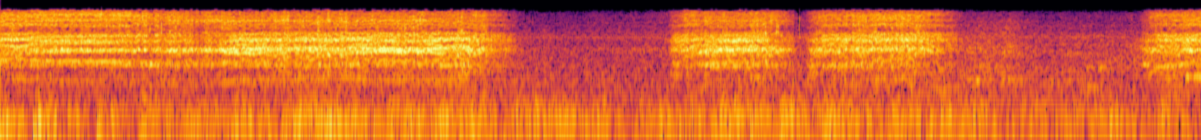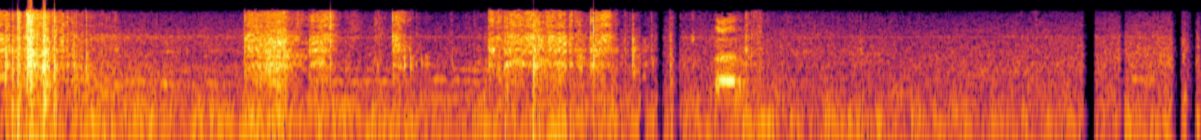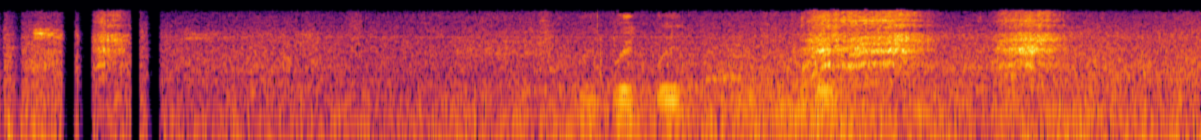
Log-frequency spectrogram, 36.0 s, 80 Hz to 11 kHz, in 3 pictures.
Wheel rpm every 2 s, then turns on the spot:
160, 160, 80, 70, 80, 20, 50, 40, 50, 10, 0, 0, 10, 0, 0, 40, 40, 0.
12-14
